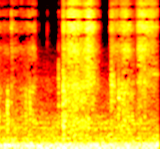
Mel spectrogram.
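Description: Sheets of printer paper rustling and sliding as they are handled, in a couple of brief rustles, the longer one about a second in. A steady low hum runs underneath.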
